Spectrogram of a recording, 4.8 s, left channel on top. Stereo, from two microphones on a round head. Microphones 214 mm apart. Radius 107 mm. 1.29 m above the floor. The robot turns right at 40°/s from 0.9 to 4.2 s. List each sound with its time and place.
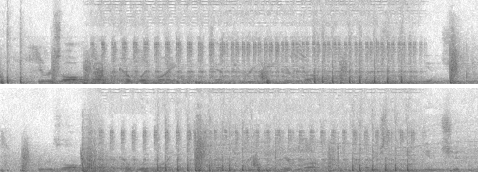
0.4 s a man speaking: 115° left, 2.5 m; by 4.8 s 110° right, 2.5 m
